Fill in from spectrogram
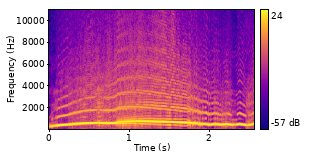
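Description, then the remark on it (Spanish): A person lets out one long, loud ghostly howl, the voice sliding up, holding a wavering high pitch, then sinking back down over a few seconds, with no talking. “me encanta aullar, me encanta aullar.”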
